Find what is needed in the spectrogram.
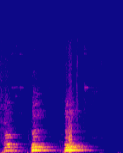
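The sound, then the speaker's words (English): Dogs barking, a border collie and a Havanese, give three sharp, loud barks in quick succession with no talk around them. “You guys can hear the dogs barking. So they have a border collie.”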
